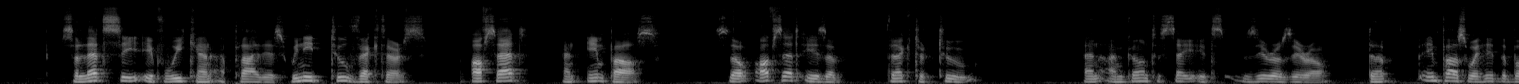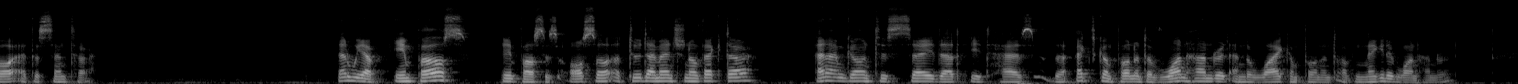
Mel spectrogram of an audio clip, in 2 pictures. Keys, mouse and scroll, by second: 0.2-5.0 typing, 6.6-21.4 typing, 17.8 Return, 23.4-25.7 typing, 26.2 Return, 27.3 scroll down 2, 28.0 Return.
